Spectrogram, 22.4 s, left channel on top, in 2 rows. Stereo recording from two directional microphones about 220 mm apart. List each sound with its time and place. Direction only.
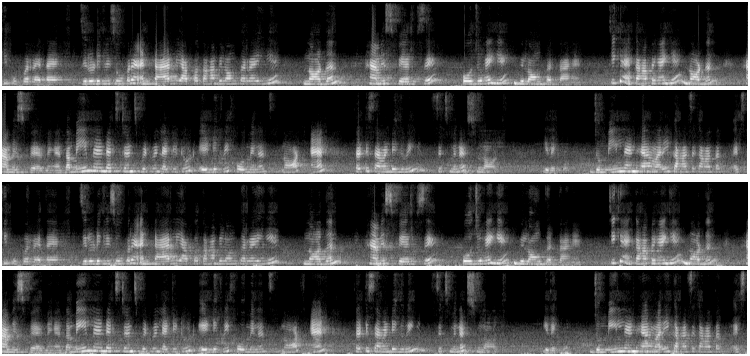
0.3 s a woman's voice: 15° right (ahead or behind)
20.1 s a woman's voice: 15° right (ahead or behind)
